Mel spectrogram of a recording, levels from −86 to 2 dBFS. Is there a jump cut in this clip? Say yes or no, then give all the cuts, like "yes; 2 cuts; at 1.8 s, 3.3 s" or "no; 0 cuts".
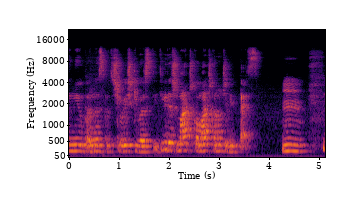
no; 0 cuts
